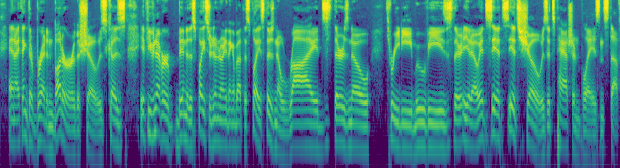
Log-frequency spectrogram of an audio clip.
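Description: A man uses a normal speaking voice, fairly low-pitched, at a fairly quick pace. His intonation is lively and his loudness very even. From Southern California. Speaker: podcast host. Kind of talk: casual chat.

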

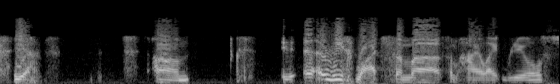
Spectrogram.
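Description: Noticeable background noise behind a man's very slow delivery, broken by long, frequent pauses. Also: dry, close sound with no echo. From New Orleans, Louisiana. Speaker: caller, web developer. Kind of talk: call-in conversation. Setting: phone call. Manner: halting, many fillers.

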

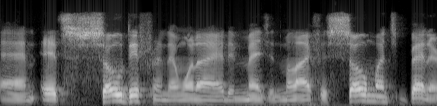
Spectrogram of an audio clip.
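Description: Someone with a Dutch accent speaks at a moderate pace with ordinary pitch variation. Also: man. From Netherlands. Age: 30s. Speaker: rehab program manager. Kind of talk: interview. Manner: halting.

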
